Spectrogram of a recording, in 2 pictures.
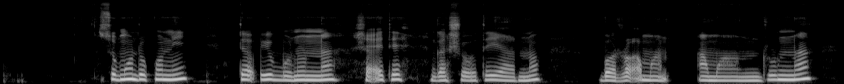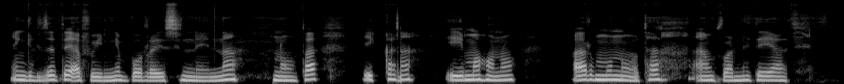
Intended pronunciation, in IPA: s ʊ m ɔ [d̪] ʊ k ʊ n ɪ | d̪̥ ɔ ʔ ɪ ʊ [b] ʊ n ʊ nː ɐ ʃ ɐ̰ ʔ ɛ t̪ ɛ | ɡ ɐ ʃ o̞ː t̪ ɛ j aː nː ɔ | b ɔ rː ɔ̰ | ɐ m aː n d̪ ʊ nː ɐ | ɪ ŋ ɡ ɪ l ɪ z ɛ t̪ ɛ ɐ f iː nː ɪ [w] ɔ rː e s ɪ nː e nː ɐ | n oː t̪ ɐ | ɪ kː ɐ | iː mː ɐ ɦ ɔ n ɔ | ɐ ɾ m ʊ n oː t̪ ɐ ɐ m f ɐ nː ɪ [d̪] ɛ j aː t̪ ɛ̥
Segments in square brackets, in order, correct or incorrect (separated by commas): correct, correct, incorrect, incorrect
